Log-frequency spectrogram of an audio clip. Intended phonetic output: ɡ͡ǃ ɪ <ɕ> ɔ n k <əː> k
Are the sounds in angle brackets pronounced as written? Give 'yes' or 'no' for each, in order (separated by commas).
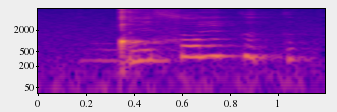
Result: no, no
